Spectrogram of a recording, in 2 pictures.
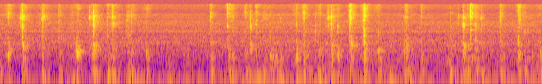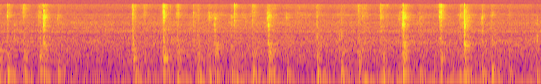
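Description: Fingertips type steadily on the low-profile plastic keys of a silver laptop keyboard, producing a quick stream of soft, short taps with bright clicky edges. The sound sits over a constant low hum, and each tap dies away almost immediately.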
